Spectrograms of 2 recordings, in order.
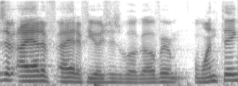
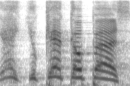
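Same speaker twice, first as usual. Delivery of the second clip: mock, very high-pitched, loud shouted yell; 10 semitones higher, 5 dB louder than usual. Retelling an anime scene where Okuyasu blocks Josuke: imitating Okuyasu yelling. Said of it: "yelling at him".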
